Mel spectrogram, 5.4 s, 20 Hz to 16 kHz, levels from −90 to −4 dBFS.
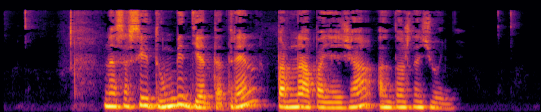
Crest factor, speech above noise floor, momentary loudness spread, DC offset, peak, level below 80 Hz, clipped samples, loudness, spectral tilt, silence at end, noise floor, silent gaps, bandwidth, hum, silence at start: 16 dB; 35 dB; 10 LU; under 0.1%; 0 dBFS; -58 dBFS; under 0.1%; -15 LUFS; -5 dB/octave; 0.9 s; -49 dBFS; none; 11.5 kHz; none; 0.7 s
